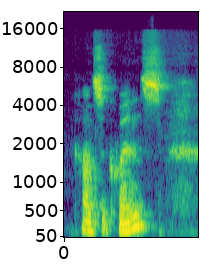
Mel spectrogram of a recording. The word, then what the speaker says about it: consequence: let's talk about consequence consequence i would say this is again consequence we have first syllable stress c-o-n in the beginning of words when it's stressed often says the ah con then we have sequence so i would say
